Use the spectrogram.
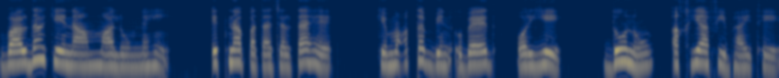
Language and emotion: Urdu, neutral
